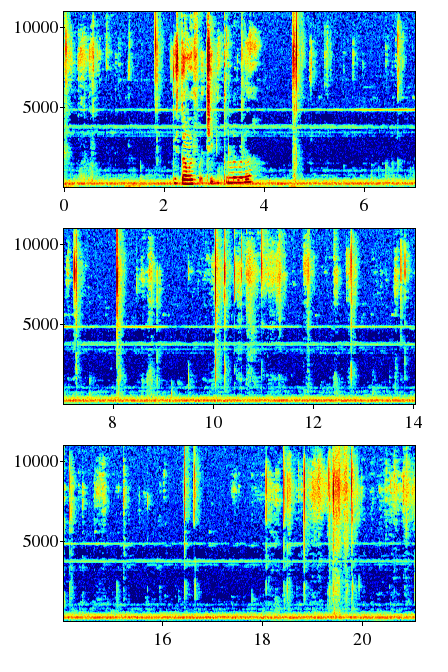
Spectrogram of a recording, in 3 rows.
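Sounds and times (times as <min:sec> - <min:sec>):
low background hum: 0:00.0 - 0:21.0.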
